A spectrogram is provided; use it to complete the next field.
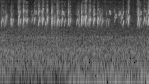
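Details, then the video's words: Strong wild 'batbata' song of the European goldfinch, used to set goldfinches singing; loud, rapid run of bright twittering notes and buzzy chirps in tight clusters. "أقوى بتبتة حسون"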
